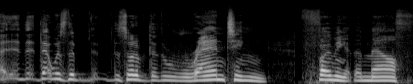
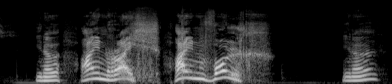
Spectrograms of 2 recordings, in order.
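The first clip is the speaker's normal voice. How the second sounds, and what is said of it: Put-on German accent. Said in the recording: “that's a great German accent you got there.”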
